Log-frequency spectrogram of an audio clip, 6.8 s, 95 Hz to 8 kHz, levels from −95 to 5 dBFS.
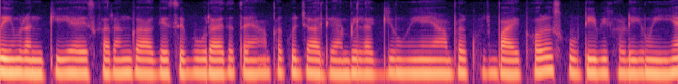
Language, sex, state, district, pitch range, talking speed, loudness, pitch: Hindi, female, Uttar Pradesh, Budaun, 175-180 Hz, 255 wpm, -17 LUFS, 175 Hz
